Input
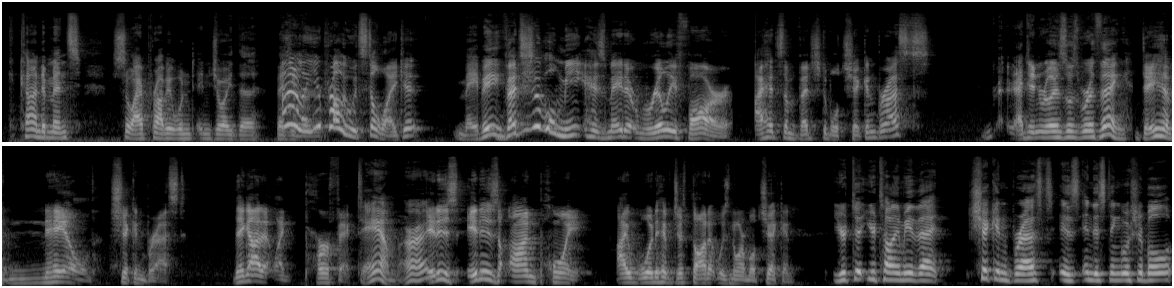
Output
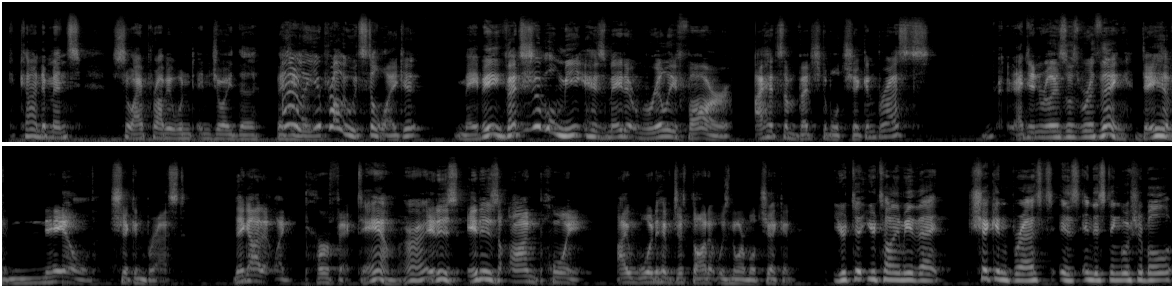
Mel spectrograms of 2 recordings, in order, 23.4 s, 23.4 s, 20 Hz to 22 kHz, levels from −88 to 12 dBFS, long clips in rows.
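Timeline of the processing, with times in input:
6.77–8.08 s: peaking EQ 1.3 kHz +13.5 dB 0.72 oct
11.75–12.30 s: spectral contrast enhancement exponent 1.6
whole clip: high-order bell 630 Hz -14 dB 2.9 oct; level rider gain up to 3 dB; rippled EQ curve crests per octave 0.89, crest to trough 16 dB; trim -6.5 dB

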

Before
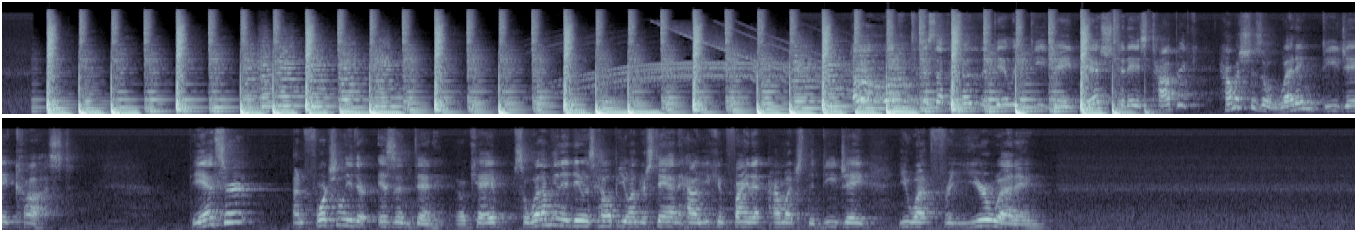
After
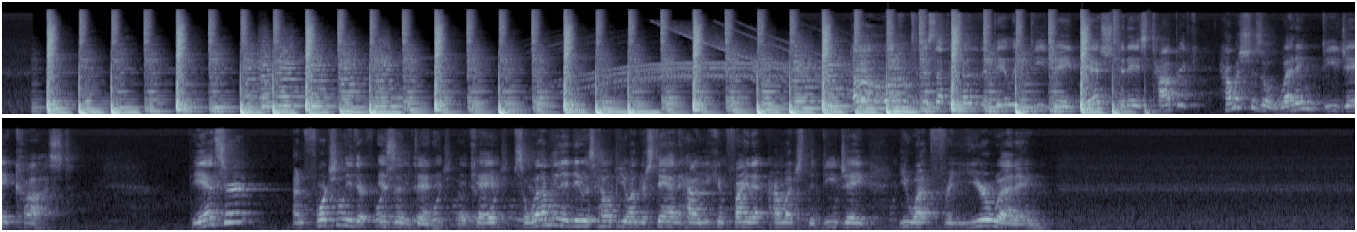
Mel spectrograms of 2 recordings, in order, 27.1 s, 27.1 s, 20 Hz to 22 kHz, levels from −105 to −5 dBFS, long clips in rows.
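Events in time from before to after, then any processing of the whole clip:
16.59–17.35 s: echo throw 570 ms, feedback 80%, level -12 dB
whole clip: high-pass 78 Hz; band-stop 560 Hz, Q 12; de-hum 128.8 Hz, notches 25; trim -6 dB

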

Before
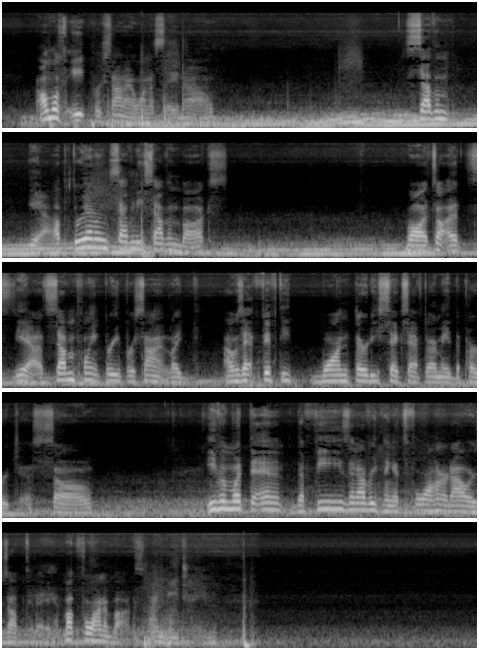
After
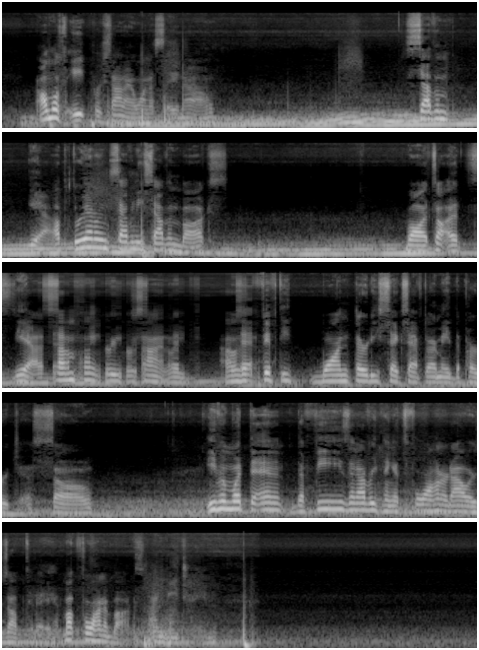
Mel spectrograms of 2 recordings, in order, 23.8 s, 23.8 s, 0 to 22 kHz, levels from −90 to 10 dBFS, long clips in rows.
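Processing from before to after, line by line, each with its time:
9.81–12.05 s: spectrogram pixelated in time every 50 ms

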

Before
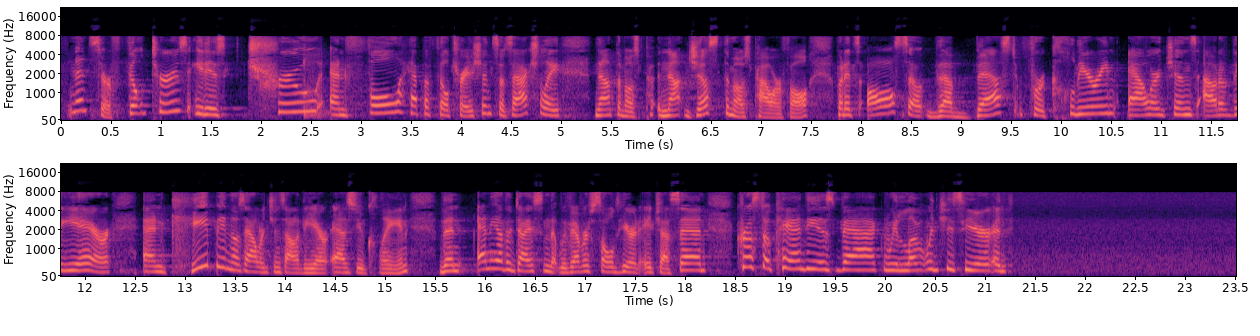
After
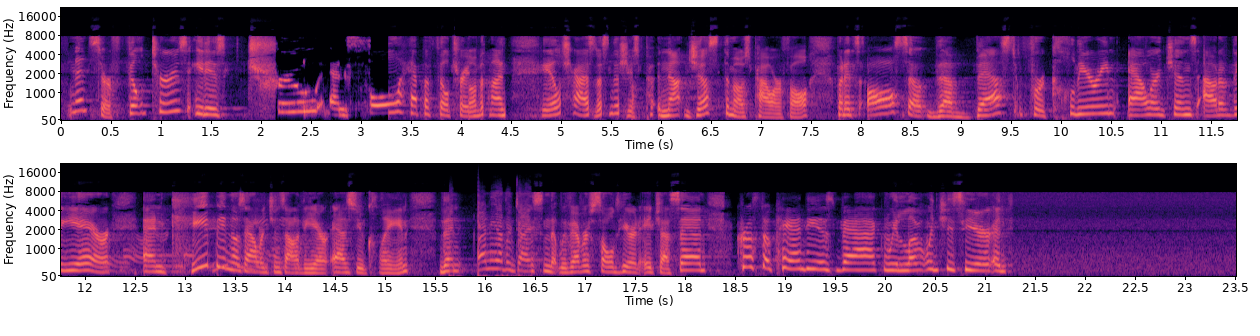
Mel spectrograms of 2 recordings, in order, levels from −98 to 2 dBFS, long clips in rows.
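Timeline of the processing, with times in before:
2.14–3.28 s: resonances exaggerated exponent 3
4.08–5.71 s: reverse
7.57–9.79 s: doubling 47 ms -14 dB
11.98–14.20 s: repeats whose band climbs or falls 201 ms, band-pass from 330 Hz, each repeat 1.4 oct, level -11 dB
15.64–16.47 s: valve stage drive 24 dB, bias 0.75
18.38–19.68 s: low-pass 1.7 kHz -> 3.6 kHz
whole clip: band-stop 1.9 kHz, Q 5.6

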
